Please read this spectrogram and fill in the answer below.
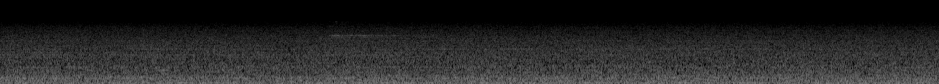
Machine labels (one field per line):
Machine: fan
